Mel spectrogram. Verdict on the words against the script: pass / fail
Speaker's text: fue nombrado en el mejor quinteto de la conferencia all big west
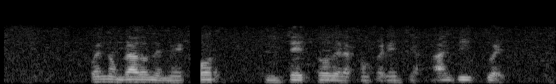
pass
